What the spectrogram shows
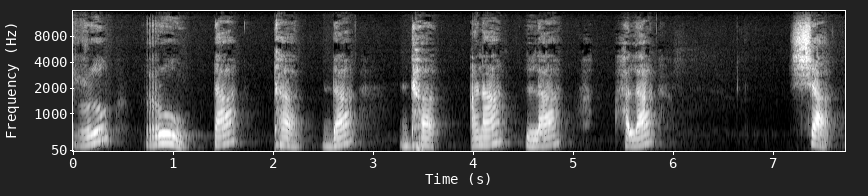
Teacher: నోటి పై భాగం నుండి పుట్టే అక్షరాలని మూర్ధన్యములు అంటారు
